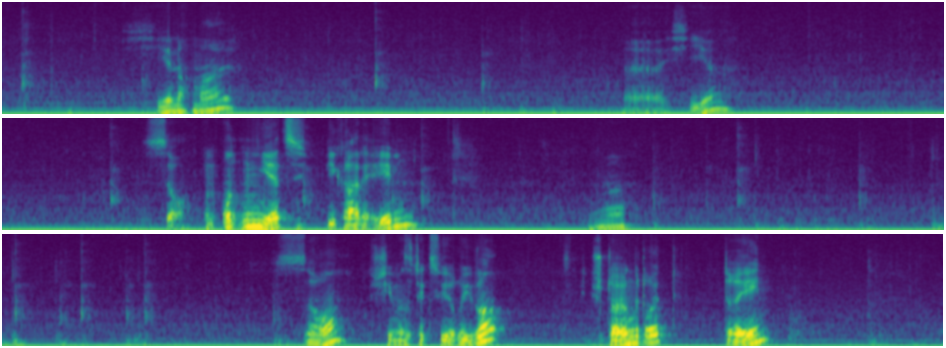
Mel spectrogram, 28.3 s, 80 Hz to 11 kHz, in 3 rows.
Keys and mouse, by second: 0.2-1.4 middle drag, 1.4 click, 2.2 click, 3.0 click, 3.7-4.8 middle drag, 6.1 click, 7.0 click, 8.0 click, 8.8 click, 9.5 click, 10.0 click, 10.5-12.0 middle drag, 12.4 shift+middle click, 13.6-15.9 drag, 16.8-18.0 drag, 19.0 shift+click, 19.6 click, 20.3-21.5 shift+drag, 22.4-23.9 drag, 25.1-27.6 ctrl+drag.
